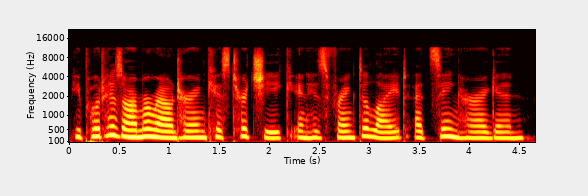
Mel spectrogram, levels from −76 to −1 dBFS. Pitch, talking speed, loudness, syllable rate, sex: 225 Hz, 230 wpm, -16 LUFS, 4.8 syllables/s, female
